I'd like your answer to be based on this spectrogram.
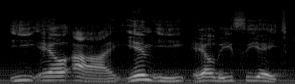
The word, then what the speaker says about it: Elimelech: And so the story of Ruth starts with a man named Elimelech. Elimelech, if I can say that right. I know I'm going to mess that up a couple times. E L I M E L E C H, Elimelech. He was a descendant of Judah.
